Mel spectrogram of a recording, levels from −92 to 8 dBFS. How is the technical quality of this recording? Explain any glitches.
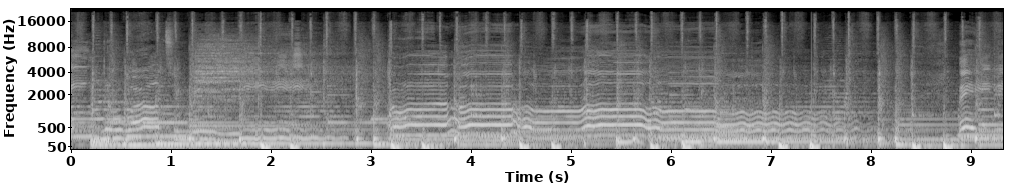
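Two brief repeated-buffer glitches occur. At 1.84 to 1.87 s, a 10 ms slice of audio plays three extra times, and at 7.40 s another slice plays once more. New audio arrived late, so the device replayed its last buffer, which fits a 10 ms buffer size. Each is heard as a short buzzy click rather than a stutter, with nothing skipped. On a waveform, identical 10 ms segments sit side by side with hard joins. A spectrogram shows thin vertical lines at each join.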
